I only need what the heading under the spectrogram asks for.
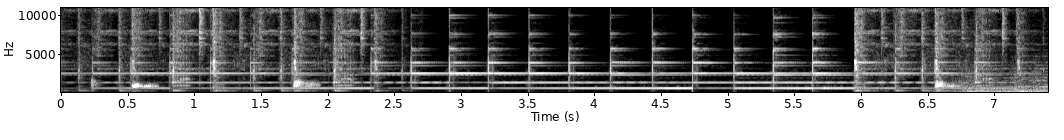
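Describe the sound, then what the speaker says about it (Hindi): A school bell in Nepal is struck repeatedly in a quick, steady rhythm, its ringing tones layered and sustained, with some background noise at the start and end. "नेपाल में बजती है स्कूल की घंटी"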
